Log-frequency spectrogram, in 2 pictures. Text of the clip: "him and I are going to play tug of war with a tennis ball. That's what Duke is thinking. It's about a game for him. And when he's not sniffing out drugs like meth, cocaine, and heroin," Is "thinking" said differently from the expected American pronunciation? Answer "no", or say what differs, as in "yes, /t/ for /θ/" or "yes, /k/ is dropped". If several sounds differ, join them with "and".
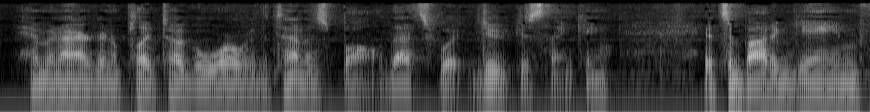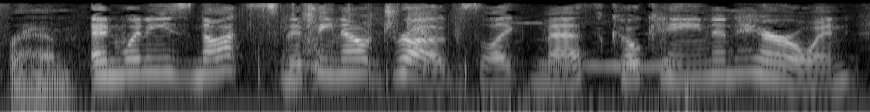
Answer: no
